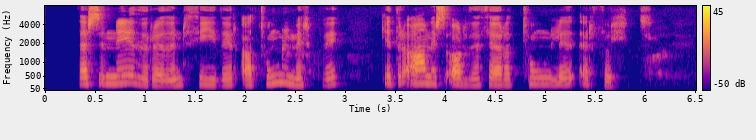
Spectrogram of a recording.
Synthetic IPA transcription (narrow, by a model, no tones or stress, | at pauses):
θɛsːɪnɪːðʏɾœːðʏnθiːðɪɾaðt̪ʰuŋlmɪr̥kvɪ | cɛːt̪ʏɾʔaːnɪsɔɾðɪθɛːɣaɾaðt̪ʰuŋlɪðɛ̰ɾ̥fʏl̥t̪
